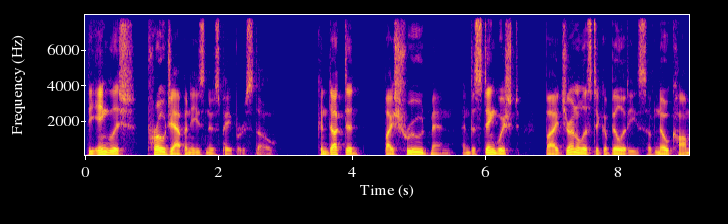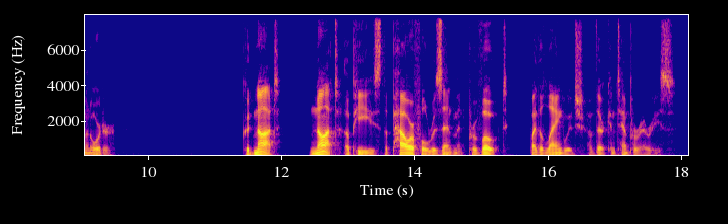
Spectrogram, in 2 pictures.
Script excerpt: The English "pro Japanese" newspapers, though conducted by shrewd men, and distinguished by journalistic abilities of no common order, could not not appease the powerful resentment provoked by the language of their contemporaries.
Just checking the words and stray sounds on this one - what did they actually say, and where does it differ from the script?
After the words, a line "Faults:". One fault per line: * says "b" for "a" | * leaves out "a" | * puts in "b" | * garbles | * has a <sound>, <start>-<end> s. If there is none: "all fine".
The English "pro Japanese" newspapers, though conducted by shrewd men, and distinguished by journalistic abilities of no common order, could not not appease the powerful resentment provoked by the language of their contemporaries.
Faults:
all fine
